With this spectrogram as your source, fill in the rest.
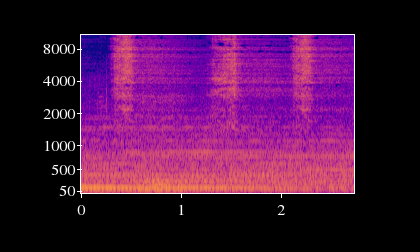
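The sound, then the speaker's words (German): Metallic clattering like cutlery, heard as three rasping, scraping bursts spaced about a second apart over a steady low hum, with no voices. A man is handling something in the back of a vault. “Es klappert metallisch.”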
